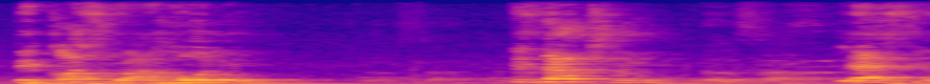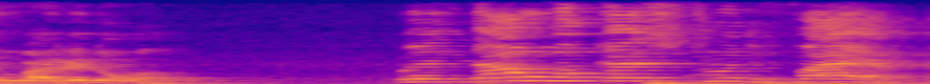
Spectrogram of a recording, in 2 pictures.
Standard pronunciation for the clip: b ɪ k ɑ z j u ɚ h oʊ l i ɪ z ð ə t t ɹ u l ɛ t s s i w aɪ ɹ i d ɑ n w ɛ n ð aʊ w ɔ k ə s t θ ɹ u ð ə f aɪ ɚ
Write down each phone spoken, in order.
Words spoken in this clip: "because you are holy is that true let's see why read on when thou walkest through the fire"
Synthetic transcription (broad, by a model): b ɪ k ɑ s j u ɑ h oʊ l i ɪ z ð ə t t ɹ u l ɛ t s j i w aɪ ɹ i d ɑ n w ɛ n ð aʊ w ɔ k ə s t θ ɹ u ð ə f aɪ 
